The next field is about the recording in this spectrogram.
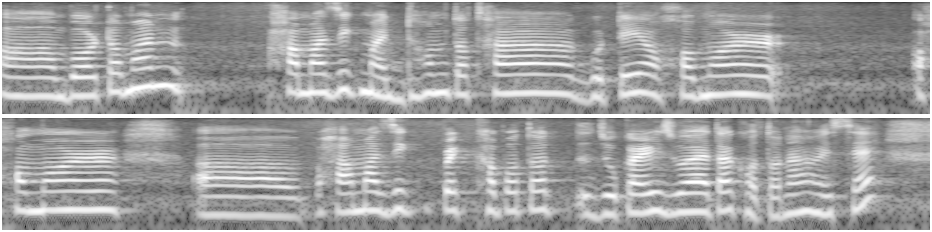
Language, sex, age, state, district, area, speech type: Assamese, female, 18-30, Assam, Kamrup Metropolitan, urban, spontaneous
